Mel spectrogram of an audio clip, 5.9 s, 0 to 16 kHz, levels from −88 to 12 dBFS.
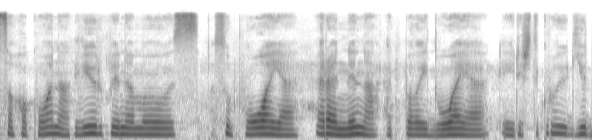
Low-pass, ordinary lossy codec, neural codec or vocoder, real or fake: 10.8 kHz; MP3, 96 kbps; codec, 24 kHz, 0.9 kbps, WavTokenizer, small release; fake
